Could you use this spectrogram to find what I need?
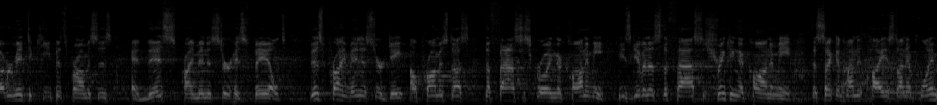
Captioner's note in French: voix de l'interprète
